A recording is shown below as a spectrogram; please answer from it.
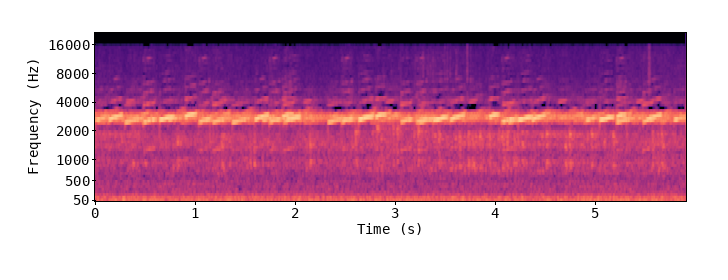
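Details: At dusk a chorus of frogs keeps up a dense, high-pitched pulsing trill, about eighty pulse bursts a minute swelling and fading irregularly over a faint low hum.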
